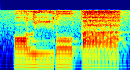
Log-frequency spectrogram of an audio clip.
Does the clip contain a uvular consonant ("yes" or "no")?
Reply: no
